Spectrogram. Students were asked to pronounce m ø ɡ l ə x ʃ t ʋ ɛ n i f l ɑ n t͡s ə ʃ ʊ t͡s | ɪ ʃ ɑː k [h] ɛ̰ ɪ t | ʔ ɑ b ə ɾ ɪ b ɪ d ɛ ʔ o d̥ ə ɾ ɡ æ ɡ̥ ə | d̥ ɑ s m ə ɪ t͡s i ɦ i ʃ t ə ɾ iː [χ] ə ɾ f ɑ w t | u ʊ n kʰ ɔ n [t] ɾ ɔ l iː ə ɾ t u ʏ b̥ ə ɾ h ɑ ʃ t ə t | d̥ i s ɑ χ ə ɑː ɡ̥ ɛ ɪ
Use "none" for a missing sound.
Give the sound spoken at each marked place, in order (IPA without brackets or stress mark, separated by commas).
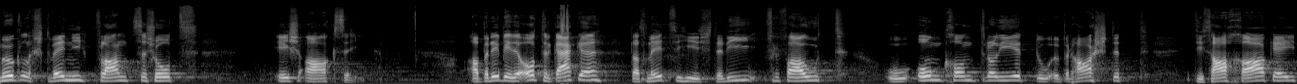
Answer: s, f, t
